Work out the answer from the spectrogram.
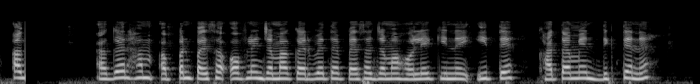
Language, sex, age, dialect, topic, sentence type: Magahi, female, 41-45, Northeastern/Surjapuri, banking, question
